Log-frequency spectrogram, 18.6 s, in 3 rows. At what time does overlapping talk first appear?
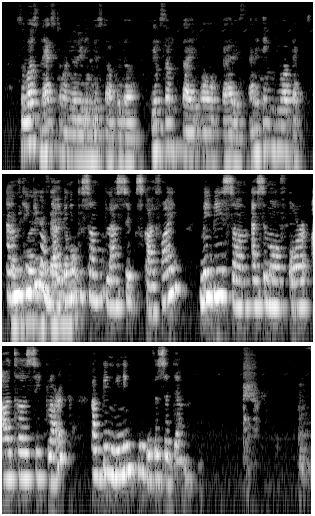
6 s

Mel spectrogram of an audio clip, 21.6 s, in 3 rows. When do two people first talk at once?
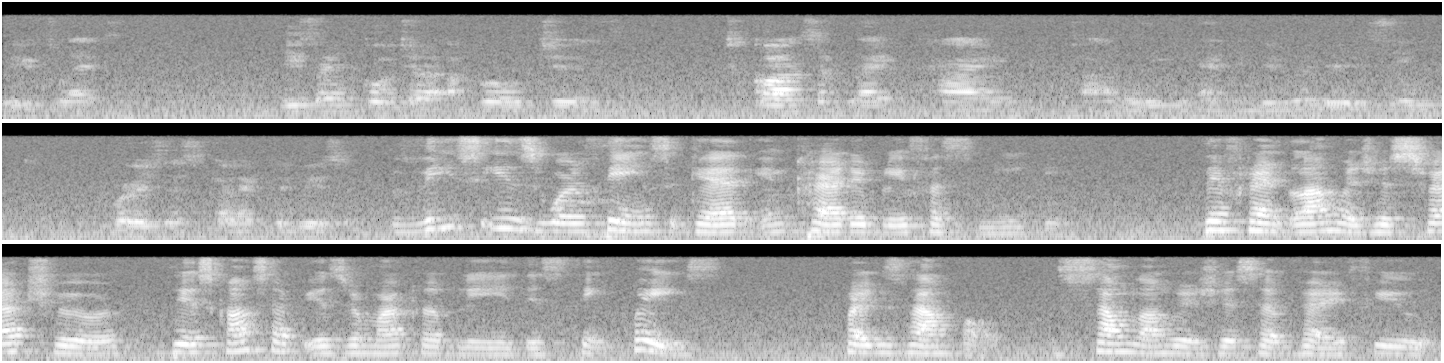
none

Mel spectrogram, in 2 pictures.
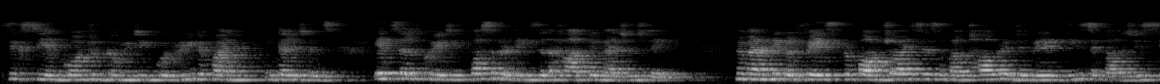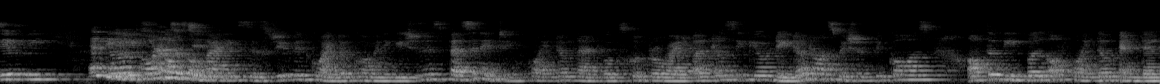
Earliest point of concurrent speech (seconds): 13 s

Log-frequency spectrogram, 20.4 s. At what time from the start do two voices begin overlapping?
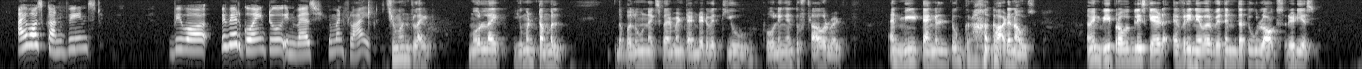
none

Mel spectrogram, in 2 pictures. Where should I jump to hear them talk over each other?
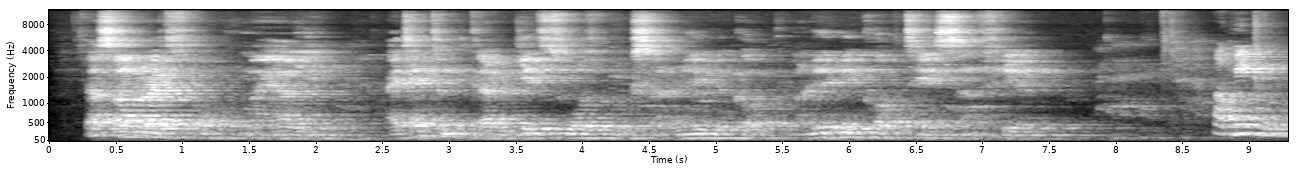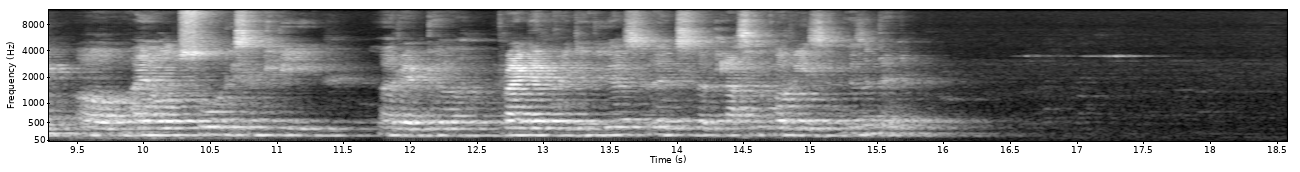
none

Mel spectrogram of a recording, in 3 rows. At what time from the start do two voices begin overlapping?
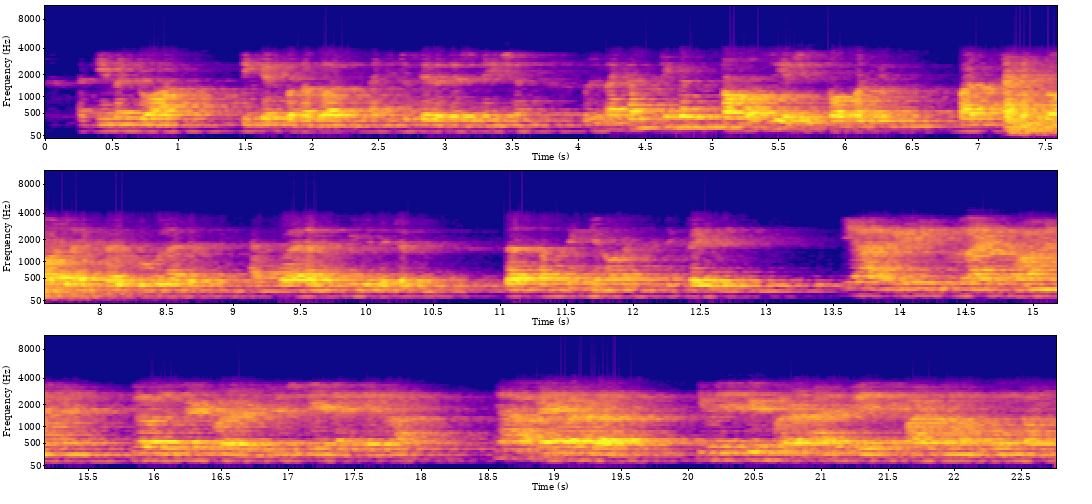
none

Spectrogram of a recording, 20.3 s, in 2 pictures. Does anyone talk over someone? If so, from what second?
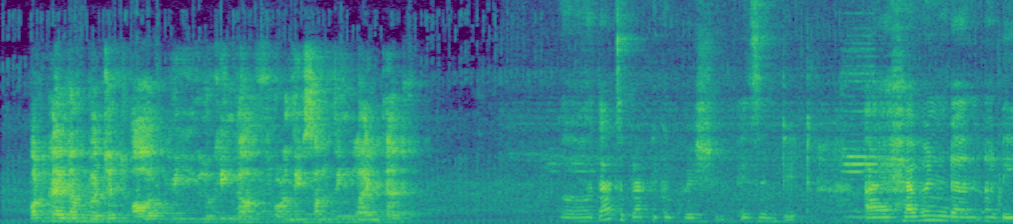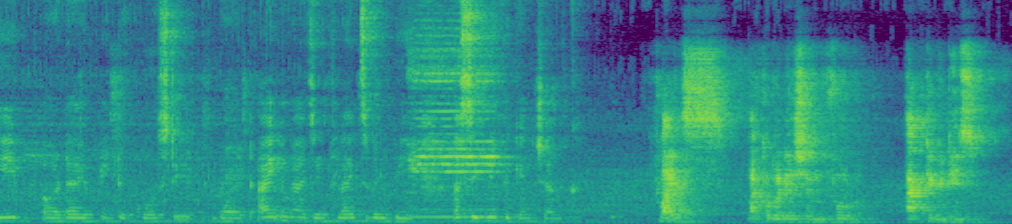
none

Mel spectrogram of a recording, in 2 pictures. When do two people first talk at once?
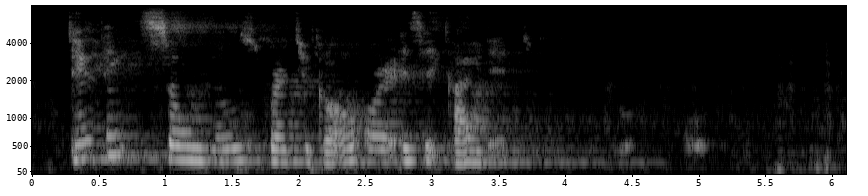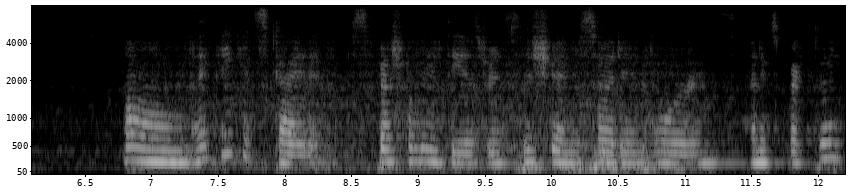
none

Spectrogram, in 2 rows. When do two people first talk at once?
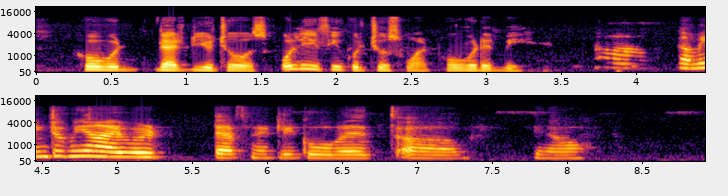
none

